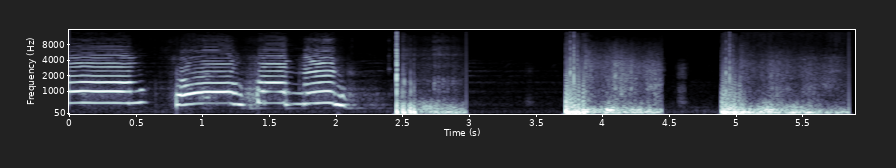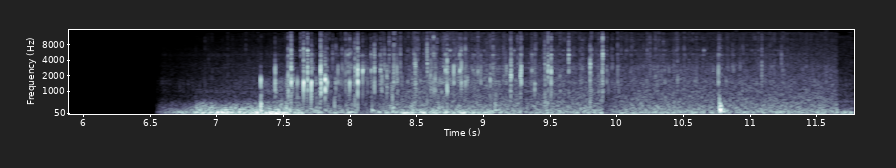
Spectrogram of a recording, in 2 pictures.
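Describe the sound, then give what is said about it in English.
Blasts from the controlled detonation of small cluster bombs buried underground. A few sharp booms, each with a short rumbling tail, are followed by a long, loud, continuous roaring rumble. “Once they find them under the ground, they'll detonate them, blow them up before they dig them up.”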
